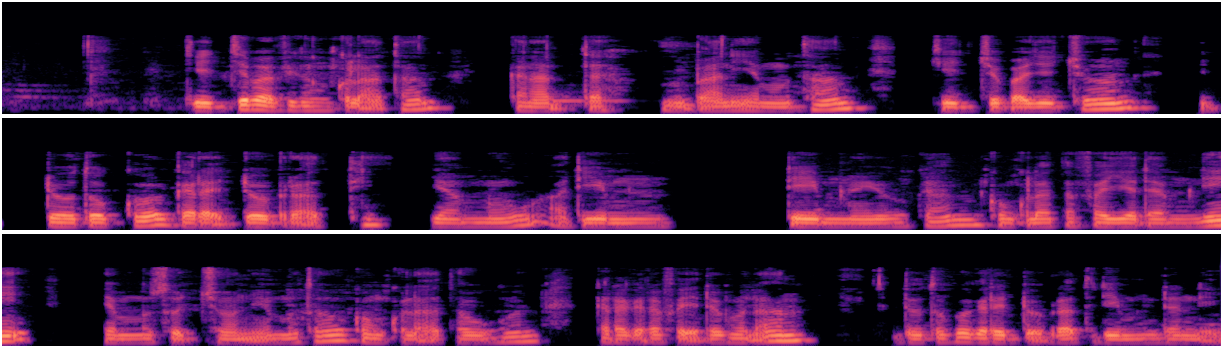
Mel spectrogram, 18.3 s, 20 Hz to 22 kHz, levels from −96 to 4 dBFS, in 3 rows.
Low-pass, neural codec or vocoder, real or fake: 7.2 kHz; none; real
